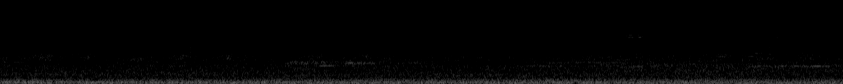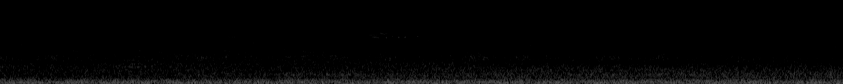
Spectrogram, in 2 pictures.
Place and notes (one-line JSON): {"title": "The Vicarage, Helperthorpe, Malton, UK - Dawn chorus in February ...", "date": "2018-02-04 07:00:00", "description": "Dawn chorus in February ... open lavalier mics on T bar strapped to bank stick ... bird song and calls from ... crow ... rook ... jackdaw ... pheasant ... robin ... tree sparrow ... background noise from traffic etc ...", "latitude": "54.12", "longitude": "-0.54", "altitude": "85", "timezone": "Europe/London"}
